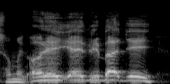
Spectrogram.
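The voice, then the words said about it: Silly put-on comic voice. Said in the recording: “put on this stupid voice.”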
